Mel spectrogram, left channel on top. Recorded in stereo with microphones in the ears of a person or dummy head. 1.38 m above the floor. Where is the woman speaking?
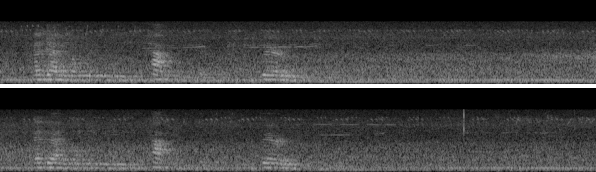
15° left (ahead or behind), 5 m.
